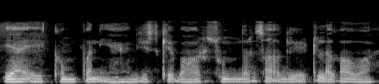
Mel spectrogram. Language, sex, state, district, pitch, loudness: Hindi, male, Uttar Pradesh, Saharanpur, 115 Hz, -20 LUFS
